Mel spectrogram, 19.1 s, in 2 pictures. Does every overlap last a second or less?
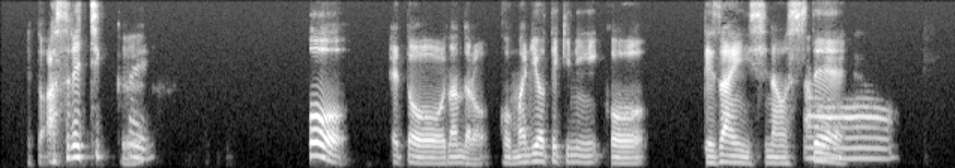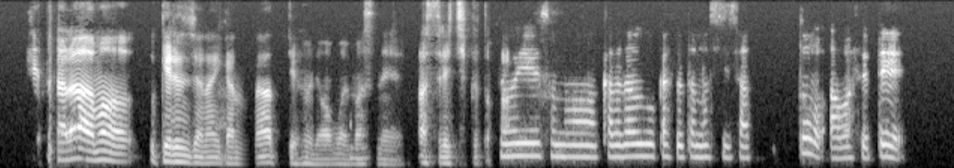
Yes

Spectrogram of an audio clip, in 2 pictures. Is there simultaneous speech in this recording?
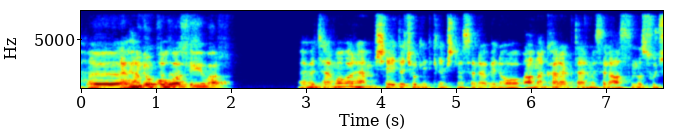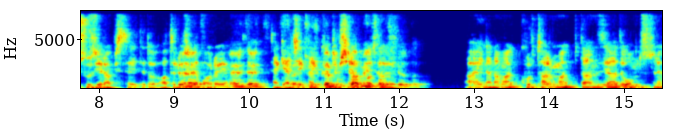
Yes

